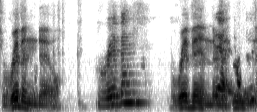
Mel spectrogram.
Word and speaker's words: Rivendell: No, he calls it Riverdale too. It's Rivendell.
